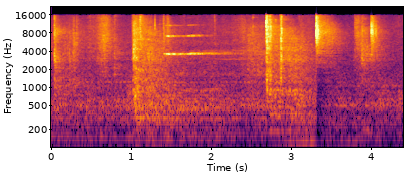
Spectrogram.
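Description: A metal cabinet door swings open with a clatter.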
